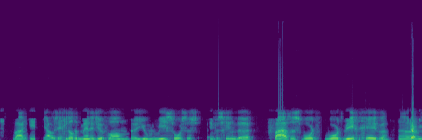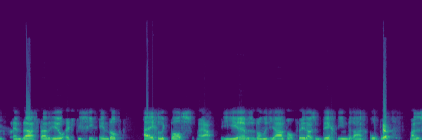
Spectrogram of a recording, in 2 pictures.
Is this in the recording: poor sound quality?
yes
